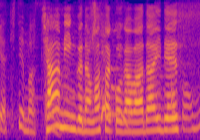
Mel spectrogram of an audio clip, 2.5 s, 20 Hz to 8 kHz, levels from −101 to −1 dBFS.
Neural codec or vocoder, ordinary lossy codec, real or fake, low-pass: none; none; real; none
